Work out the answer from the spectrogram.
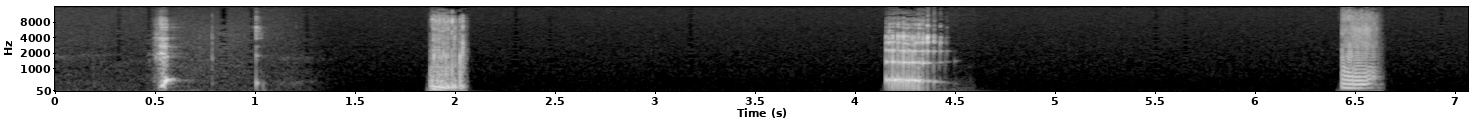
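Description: A series of short, voiced belches, about four or five in seven seconds, from a sound-effect recording; burping.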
